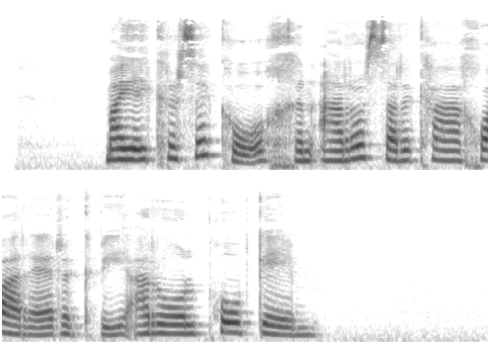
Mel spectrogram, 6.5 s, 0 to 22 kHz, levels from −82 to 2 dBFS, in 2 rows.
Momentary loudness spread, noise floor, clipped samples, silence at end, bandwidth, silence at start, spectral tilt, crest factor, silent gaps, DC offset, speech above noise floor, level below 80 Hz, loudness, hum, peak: 8 LU; -66 dBFS; under 0.1%; 1.15 s; 15 kHz; 0.7 s; -4 dB/octave; 18 dB; none; under 0.1%; 38 dB; -66 dBFS; -29 LUFS; none; -12 dBFS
